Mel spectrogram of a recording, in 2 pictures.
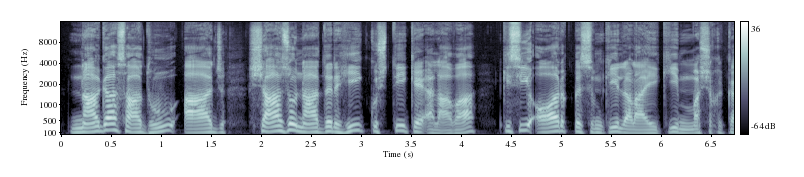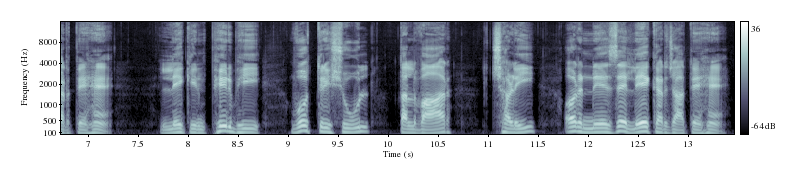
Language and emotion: Urdu, neutral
